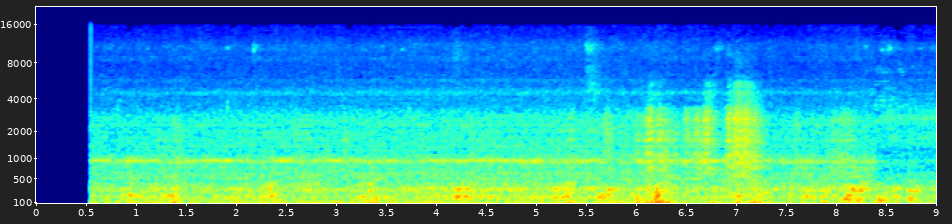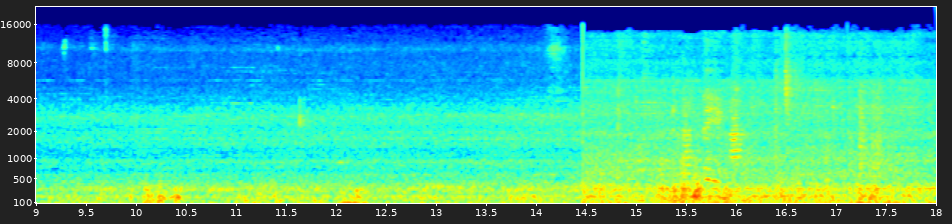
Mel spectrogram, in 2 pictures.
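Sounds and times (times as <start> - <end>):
train wheels rumbling on rails: 0.6 - 18.0
rattling noises: 4.1 - 11.4.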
